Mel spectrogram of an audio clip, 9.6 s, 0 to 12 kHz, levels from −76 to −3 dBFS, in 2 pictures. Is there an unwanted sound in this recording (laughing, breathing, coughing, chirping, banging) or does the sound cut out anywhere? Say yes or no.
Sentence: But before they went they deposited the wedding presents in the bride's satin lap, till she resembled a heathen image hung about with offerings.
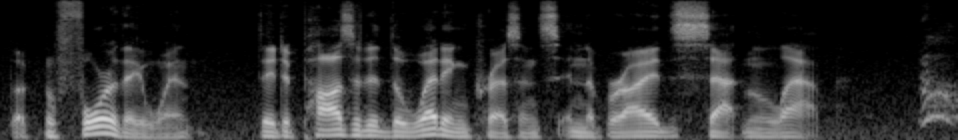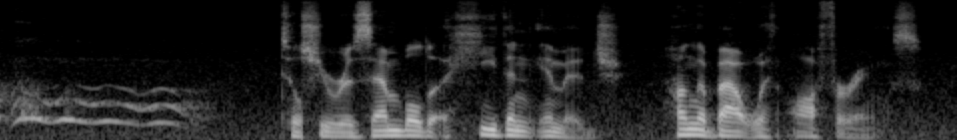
yes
